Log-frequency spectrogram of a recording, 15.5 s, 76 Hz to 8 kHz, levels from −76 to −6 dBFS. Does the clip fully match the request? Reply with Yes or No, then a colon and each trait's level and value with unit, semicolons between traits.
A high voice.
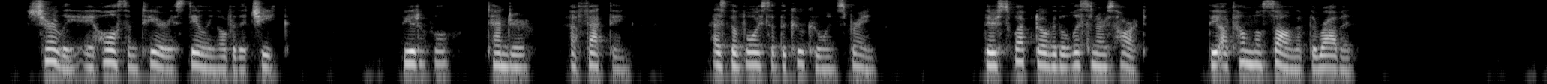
Yes: high, 205 Hz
